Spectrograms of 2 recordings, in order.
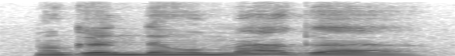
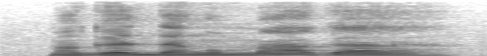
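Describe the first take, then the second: First: It is said in a bright, cheery tone. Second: It is said in a bright, cheery tone.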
